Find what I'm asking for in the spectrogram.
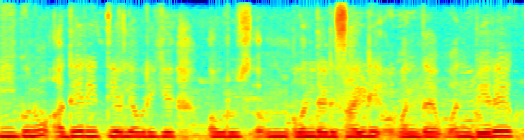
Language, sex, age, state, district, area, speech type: Kannada, female, 18-30, Karnataka, Uttara Kannada, rural, spontaneous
